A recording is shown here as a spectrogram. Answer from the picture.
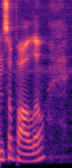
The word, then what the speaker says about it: São Paulo: And yeah, this is a duo from Brazil, from São Paulo.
